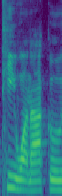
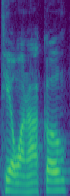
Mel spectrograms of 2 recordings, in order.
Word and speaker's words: Tiwanaku: probably confuses people because the whole site is called tiwanaku that's the native word for it but this the Spanish the Spanish pronunciation of that was more like Tiahuanaco so Tiahuanaco became the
